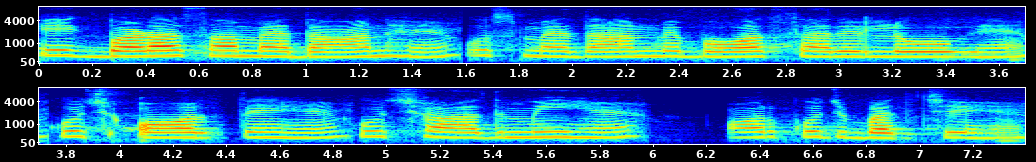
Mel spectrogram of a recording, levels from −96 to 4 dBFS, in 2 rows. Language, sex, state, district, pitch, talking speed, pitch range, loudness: Hindi, female, West Bengal, Paschim Medinipur, 245 Hz, 180 wpm, 235-260 Hz, -21 LUFS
